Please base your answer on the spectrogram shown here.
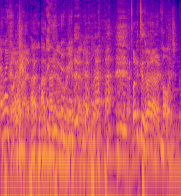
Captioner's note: laughter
